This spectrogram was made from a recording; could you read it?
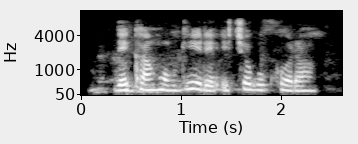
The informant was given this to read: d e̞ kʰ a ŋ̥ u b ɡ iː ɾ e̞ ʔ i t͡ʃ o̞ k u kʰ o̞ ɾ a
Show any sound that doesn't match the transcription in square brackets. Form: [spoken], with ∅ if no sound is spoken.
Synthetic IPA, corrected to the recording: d e̞ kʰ a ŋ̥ u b ɡ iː ɾ e̞ ʔ i t͡ʃ o̞ [ɡ] u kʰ o̞ ɾ a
